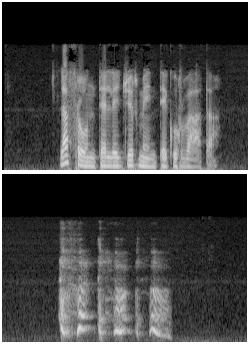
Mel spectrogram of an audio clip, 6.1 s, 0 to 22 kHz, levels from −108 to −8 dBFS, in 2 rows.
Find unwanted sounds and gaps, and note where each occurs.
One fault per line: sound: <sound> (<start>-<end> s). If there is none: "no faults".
sound: cough (3.8-5.2 s)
